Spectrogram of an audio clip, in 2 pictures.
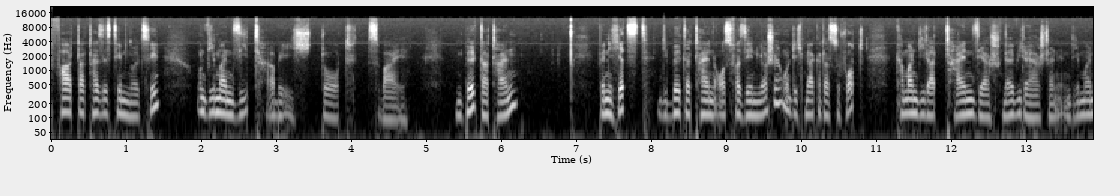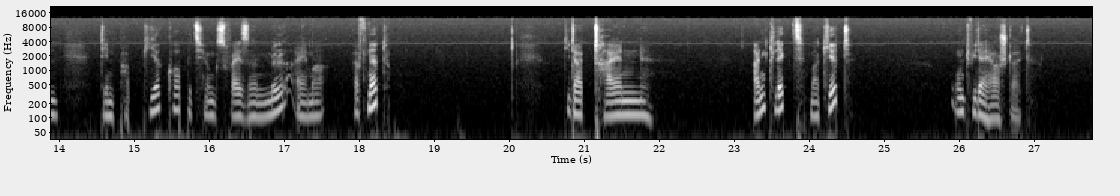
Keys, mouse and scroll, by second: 4.1-5.2 drag, 10.0 Delete, 16.6-17.8 drag, 21.0-22.8 drag, 25.6 right click.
